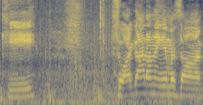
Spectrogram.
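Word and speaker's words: Quay: them in gold, and they're spelled Q-U-A-Y, but they're pronounced key.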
